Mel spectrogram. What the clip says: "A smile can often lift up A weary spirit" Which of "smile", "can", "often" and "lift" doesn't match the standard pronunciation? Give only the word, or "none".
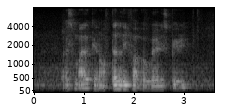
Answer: lift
